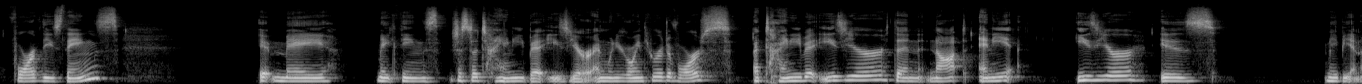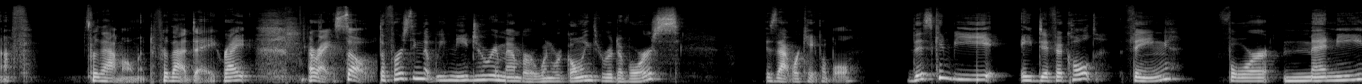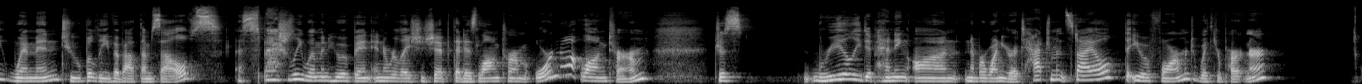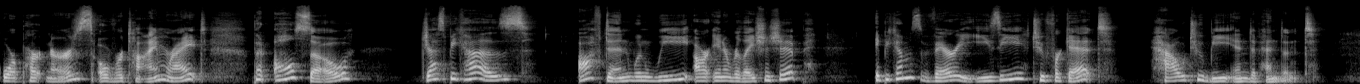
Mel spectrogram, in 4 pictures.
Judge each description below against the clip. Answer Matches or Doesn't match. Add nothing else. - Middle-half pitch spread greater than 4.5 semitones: Matches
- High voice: Doesn't match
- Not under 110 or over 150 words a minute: Matches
